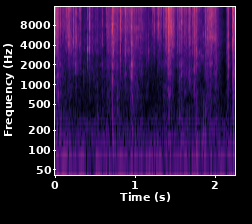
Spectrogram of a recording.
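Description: Foil booster-pack wrapper of a Magic: The Gathering pack crinkling and tearing as the card stack is worked out of it, a quick irregular run of crackles; the cards sit very tightly wrapped inside.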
